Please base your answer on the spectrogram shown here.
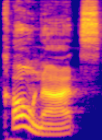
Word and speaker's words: Konats: What absolute heathen at Funimation decided to call Planet Konats, which is named after coconuts, Planet Konos?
